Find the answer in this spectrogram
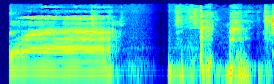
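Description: A person's long, low groan, held steady for under a second, followed by brief broken vocal sounds.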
